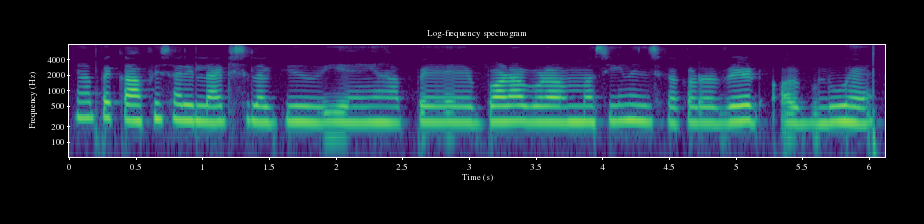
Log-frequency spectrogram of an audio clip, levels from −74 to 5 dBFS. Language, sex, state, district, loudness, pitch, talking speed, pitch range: Hindi, female, Jharkhand, Palamu, -18 LUFS, 255 Hz, 195 wpm, 245-260 Hz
